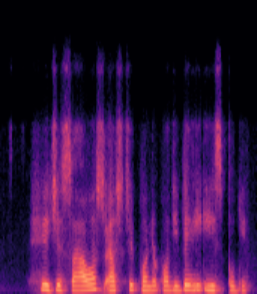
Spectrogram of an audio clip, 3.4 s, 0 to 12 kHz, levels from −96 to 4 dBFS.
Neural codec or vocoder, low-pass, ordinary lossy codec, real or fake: codec, 16 kHz, 0.5 kbps, FreqCodec, larger model; 7.2 kHz; Opus, 16 kbps; fake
